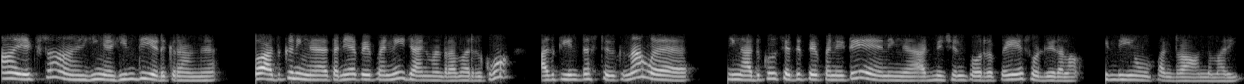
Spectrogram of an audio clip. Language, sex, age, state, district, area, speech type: Tamil, female, 45-60, Tamil Nadu, Mayiladuthurai, rural, conversation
